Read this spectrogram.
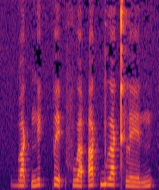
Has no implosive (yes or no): yes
